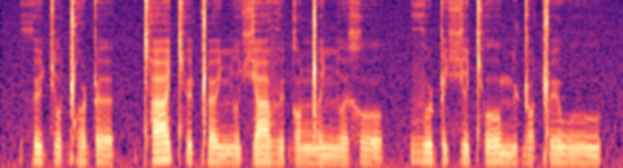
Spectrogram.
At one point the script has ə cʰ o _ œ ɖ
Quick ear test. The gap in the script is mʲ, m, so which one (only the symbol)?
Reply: mʲ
